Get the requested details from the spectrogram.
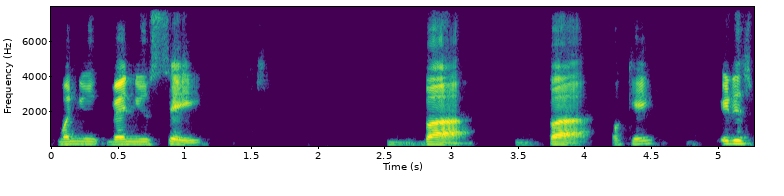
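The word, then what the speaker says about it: ث: The thing with sa is that when we pronounce sa, we put the tip of our tongue under upper teeth like this.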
